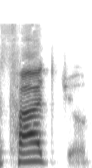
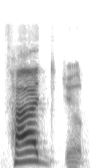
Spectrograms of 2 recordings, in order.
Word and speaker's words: الفجر: ওয়াল ফাজর, والفجر. ফাজ নয় ফাজর, র, র উচ্চারণ করলে মুখটি গোল হয়, তো মুখ গোল করবেন।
